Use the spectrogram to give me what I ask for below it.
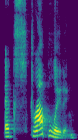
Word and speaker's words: extrapolating: That's called extrapolating. And the accent is on the trap.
